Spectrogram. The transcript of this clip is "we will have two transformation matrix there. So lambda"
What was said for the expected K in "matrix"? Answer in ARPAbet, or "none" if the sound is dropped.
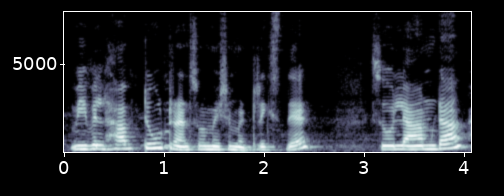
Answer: K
